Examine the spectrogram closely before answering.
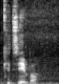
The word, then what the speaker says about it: Katiba: No, it's a Katiba. Cool. What is it called again? I always butcher the pronunciation. No, you're right, Katiba.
